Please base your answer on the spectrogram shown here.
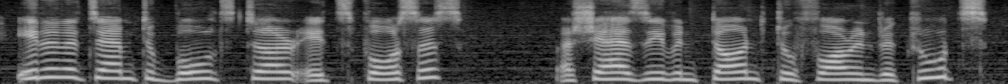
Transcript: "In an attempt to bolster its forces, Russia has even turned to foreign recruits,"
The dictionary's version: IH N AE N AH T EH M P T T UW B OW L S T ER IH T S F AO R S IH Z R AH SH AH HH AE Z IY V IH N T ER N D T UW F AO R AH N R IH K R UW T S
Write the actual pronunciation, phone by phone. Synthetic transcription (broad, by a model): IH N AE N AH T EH M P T T UW B OW L S T ER IH T S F AO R S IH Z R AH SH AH HH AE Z IY V IH N T ER N D T UW F AO R AH N R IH K R UW T S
